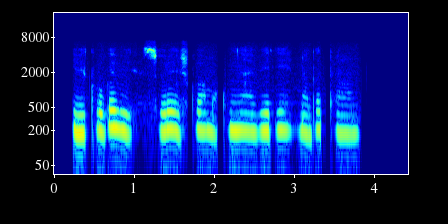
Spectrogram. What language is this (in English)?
Kinyarwanda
